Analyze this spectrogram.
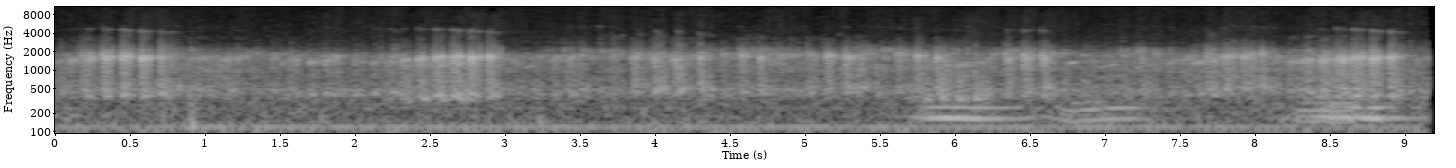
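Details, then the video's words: Frog chorus offered as a lucky healing sound: a dense layer of fast, rattling, pulsed croaks in bursts of a few seconds, with short low hooting notes joining near the end. "행운 개구리소리 The sound of a lucky frog"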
